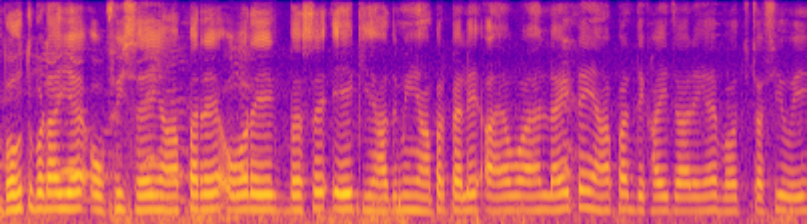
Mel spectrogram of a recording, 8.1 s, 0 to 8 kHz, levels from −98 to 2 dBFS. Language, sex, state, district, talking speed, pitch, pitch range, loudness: Hindi, male, Haryana, Charkhi Dadri, 215 wpm, 195 Hz, 190-205 Hz, -16 LUFS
